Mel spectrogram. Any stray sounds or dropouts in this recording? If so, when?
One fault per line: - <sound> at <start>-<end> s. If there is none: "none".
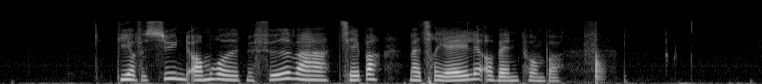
- thud at 5.8-6.1 s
